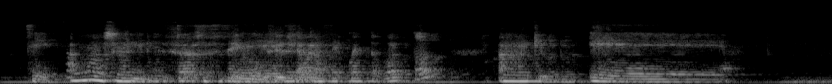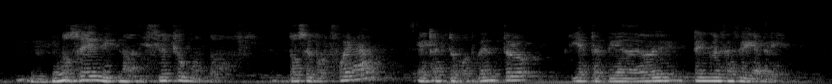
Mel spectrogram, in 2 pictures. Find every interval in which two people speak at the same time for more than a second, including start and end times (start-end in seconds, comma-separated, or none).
1.5-3.2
